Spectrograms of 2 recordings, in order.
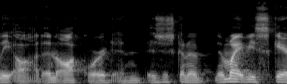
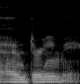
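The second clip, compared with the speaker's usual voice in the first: imitated sleepy, sleep-talking voice, quieter; 7 dB quieter than usual. Retelling saying words aloud while asleep in a dream: imitating own sleepy voice. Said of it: "in that kind of voice, 'cause I was sleeping".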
